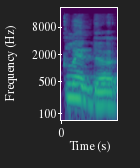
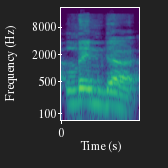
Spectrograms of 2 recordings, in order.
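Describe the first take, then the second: First: The G blends straight into Linda. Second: The G is its own separate syllable. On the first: The speaker calls it wrong. "not Glinda" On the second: The speaker calls it right. "G Linda, not Glinda"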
